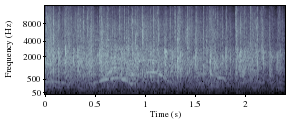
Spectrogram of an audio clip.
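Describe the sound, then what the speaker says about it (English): A comedy audience at a stand-up show claps steadily in a dense burst of applause, with scattered cheering voices rising over it. "Thank you, hold your applause."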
